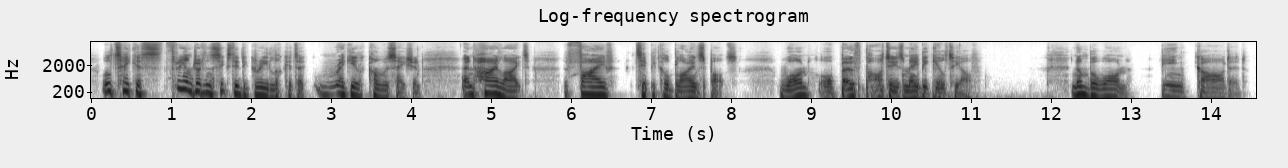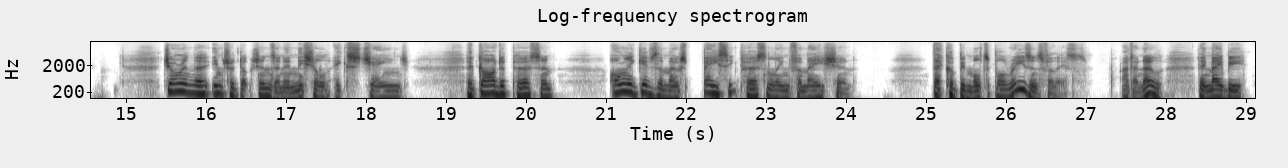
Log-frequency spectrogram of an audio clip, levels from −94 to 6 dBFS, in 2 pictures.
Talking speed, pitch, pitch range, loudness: 120 wpm, 135 Hz, 110-165 Hz, -16 LUFS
